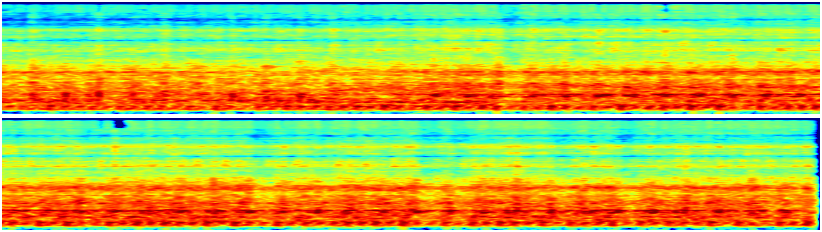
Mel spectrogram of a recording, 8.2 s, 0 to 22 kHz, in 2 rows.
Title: Neo 125, motor fazendo barulho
